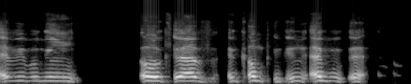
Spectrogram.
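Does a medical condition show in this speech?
Yes: cerebral palsy, spastic and dyskinetic.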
